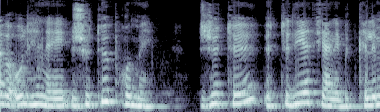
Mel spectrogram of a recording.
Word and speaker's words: promets: promets لا نطقش لا الت ولا الأس.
